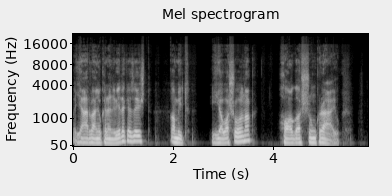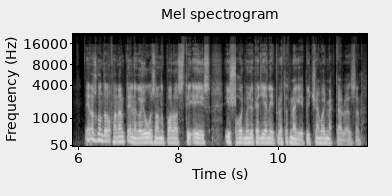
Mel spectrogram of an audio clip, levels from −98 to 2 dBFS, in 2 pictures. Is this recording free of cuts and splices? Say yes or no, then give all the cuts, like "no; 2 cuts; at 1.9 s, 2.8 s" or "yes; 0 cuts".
no; 3 cuts; at 1.9 s, 6.6 s, 9.2 s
